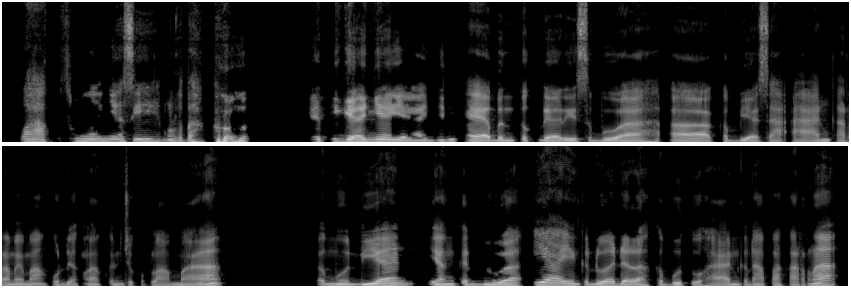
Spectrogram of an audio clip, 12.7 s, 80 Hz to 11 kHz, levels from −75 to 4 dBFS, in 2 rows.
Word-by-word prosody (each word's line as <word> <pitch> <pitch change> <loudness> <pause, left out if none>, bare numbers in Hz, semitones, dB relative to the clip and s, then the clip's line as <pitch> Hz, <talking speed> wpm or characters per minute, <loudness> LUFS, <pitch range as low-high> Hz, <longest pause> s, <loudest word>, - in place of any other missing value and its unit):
Wah 170 -5 0
aku - - -29
semuanya 180 -3 -2
sih 170 +1 0
menurut 145 0 -4
aku 120 0 +4 0.6
ketiganya 160 -1 +5
ya 120 -6 +3
jadi 125 +5 -4
kayak 135 -5 +5
bentuk 125 +4 -6
dari 110 -1 +2
sebuah, 110 +1 0
eee, 105 -4 +1
kebiasaan 105 +1 -4
karena 105 0 -5
memang 105 0 -4
aku 115 +1 -9
udah 100 -3 -7
ngelakuin 100 0 -8
cukup 105 - -14
lama, 90 +2 -1 0.7
kemudian 135 +6 +3 0.2
yang 130 -1 +2
kedua 125 +1 +1
iya 190 -4 +4
yang 155 -3 +1
kedua 135 +3 +1
adalah 120 -1 +1
kebutuhan 110 -4 -4
kenapa 120 +3 -6
karena, 150 +11 +1
125 Hz, 150 wpm, -24 LUFS, 110-150 Hz, 0.7 s, ketiganya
